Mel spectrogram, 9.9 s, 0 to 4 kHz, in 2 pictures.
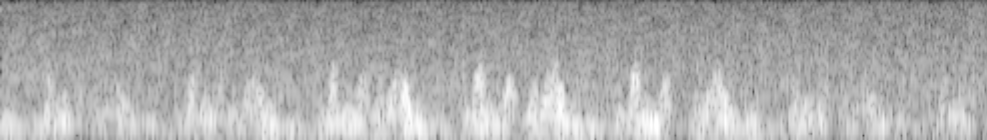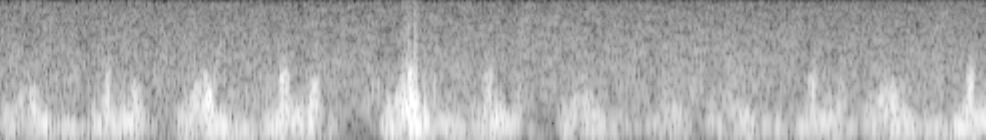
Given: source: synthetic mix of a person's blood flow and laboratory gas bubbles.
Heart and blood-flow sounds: Doppler ultrasound of blood flow; precordium
4.07-4.15 s: bubbles
6.75-7.15 s: bubbles
From the record:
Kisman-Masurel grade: 122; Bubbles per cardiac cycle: 1 to 2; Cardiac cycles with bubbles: 10 to 50%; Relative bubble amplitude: moderate (0.250 to 0.450); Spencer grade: 2 (many but less than half of the cardiac periods contain bubble signals, singularly or in groups); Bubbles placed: only in the low amplitude regions of the cardiac cycle

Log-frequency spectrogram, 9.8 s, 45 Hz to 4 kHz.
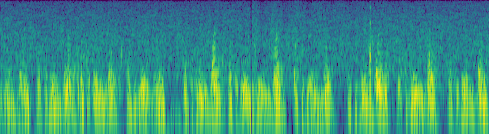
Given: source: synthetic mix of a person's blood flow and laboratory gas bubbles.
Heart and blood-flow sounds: Doppler ultrasound of blood flow; precordium
1.49-1.59 s: bubbles
1.90-1.96 s: bubbles
2.35-2.45 s: bubbles
2.89-2.99 s: bubbles
5.84-5.94 s: bubbles
7.34-7.45 s: bubbles
From the record:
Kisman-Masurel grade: 122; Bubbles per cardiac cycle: 1 to 2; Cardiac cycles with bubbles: 10 to 50%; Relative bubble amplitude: moderate (0.250 to 0.450); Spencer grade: 2 (many but less than half of the cardiac periods contain bubble signals, singularly or in groups); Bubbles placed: only in the low amplitude regions of the cardiac cycle

